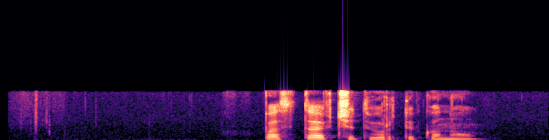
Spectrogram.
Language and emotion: Russian, neutral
